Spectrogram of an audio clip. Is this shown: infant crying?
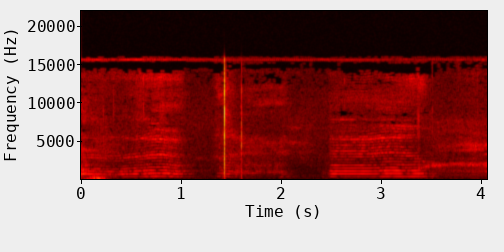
yes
